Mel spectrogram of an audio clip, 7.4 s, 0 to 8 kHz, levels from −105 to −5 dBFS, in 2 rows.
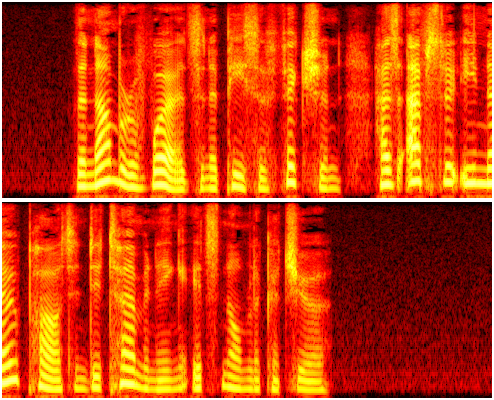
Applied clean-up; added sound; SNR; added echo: none; none; none; none.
